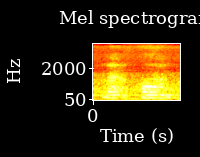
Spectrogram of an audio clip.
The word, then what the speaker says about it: Om: and so am I, all the 3 syllables, and then we go quiet. Uma, Om. In my personal experience, it's just more beneficial for me when I emphasize on the ma bit, because there are times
